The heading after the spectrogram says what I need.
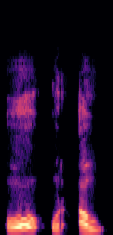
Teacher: ओ और औ इन दोनों का जो उच्चारण स्थान है, वो उच्चारण स्थान क्या है, कंठोष्ठम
